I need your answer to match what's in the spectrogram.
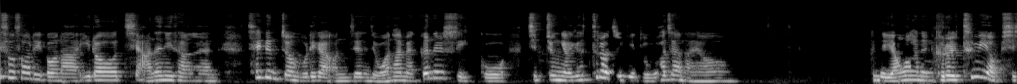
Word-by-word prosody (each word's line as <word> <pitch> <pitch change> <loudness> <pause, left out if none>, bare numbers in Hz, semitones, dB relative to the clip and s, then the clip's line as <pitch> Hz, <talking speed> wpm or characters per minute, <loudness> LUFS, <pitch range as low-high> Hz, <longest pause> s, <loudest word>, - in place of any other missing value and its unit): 소설이거나 220 - 0
이렇지 195 +1 +1
않은 195 +6 0
이상은 170 -4 -3 0.3
책은 320 -3 +1
좀 205 -7 0
우리가 170 -1 0
언제든지 160 0 -3
원하면 170 +5 -1
끊을 295 +8 +2
수 285 -10 -4
있고 155 -2 -4 0.2
집중력이 195 -1 +1
흐트러지기도 195 - 0
하잖아요. 150 -8 -3 1.4
근데 185 -4 +2
영화는 190 +3 +3
그럴 200 +2 +5
틈이 345 - +1
없이 185 -8 0
190 Hz, 330 characters per minute, -21 LUFS, 165-205 Hz, 1.4 s, 그럴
